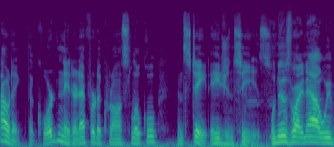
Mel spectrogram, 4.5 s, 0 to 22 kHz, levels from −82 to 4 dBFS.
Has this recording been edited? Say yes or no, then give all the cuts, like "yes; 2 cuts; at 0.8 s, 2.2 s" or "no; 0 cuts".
yes; 1 cut; at 3.4 s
